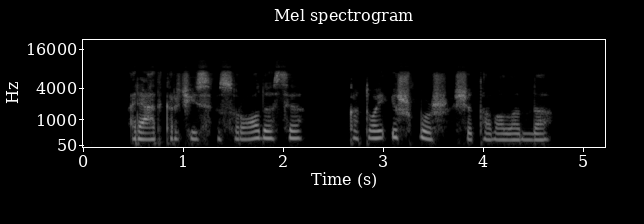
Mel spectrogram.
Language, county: Lithuanian, Kaunas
